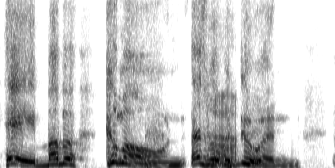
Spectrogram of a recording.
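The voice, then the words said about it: Cheesy DJ-style voice. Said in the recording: “he would talk like this ... He sounds like a DJ”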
